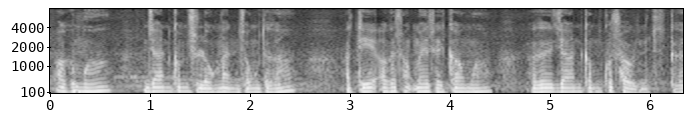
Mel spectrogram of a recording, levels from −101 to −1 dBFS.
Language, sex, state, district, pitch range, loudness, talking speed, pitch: Wancho, male, Arunachal Pradesh, Longding, 115-130 Hz, -14 LUFS, 200 wpm, 125 Hz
